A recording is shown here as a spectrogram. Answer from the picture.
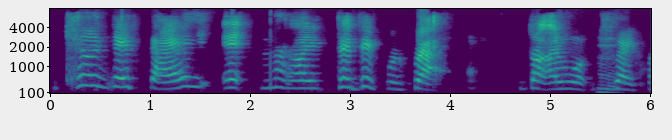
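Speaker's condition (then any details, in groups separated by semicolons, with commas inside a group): Cerebral palsy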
